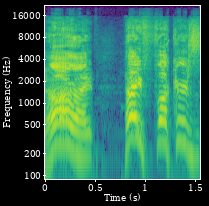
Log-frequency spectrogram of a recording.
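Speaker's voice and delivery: very loud, high, offhand shout. Recalling taking over the yelling at the house they worked at, reenacting a yell. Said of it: "when he didn't feel like yelling at anybody".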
